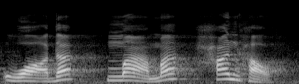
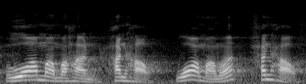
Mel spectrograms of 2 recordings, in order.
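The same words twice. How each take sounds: First: वादा मामा हन हाओ slow, every syllable full, वादा kept whole; slow full form. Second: वा मामा हन हाओ run together, वादा shortened to वा; fast connected speech. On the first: Teacher gives students the careful full-form phrase, slow. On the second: Teacher shows students how natives say it at speed. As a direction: blend it quickly as वा मामा हन हाओ. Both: Shown as a demonstration. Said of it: "लेकिन जब आप speed में बोलेंगे".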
